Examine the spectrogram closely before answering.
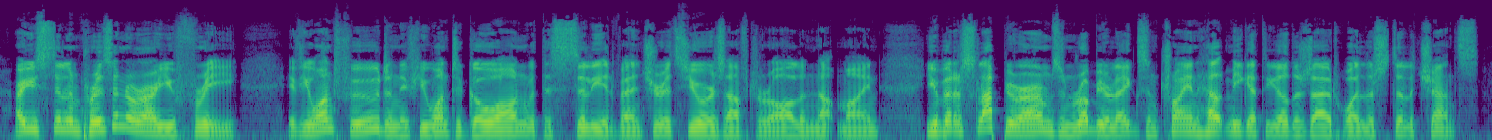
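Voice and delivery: loud, high, impatient scolding. Acted. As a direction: tell him off and hurry him up. Bilbo scolding the dwarf.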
